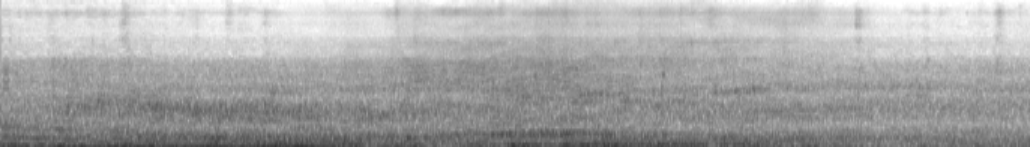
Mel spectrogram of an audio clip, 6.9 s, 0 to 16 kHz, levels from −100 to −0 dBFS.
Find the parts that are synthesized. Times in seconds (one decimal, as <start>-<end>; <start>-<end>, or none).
1.9-6.0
